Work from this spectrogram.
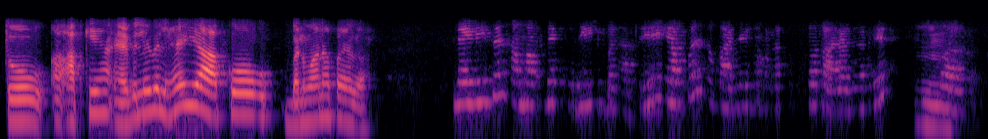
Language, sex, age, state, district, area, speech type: Hindi, male, 30-45, Rajasthan, Jaipur, rural, conversation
